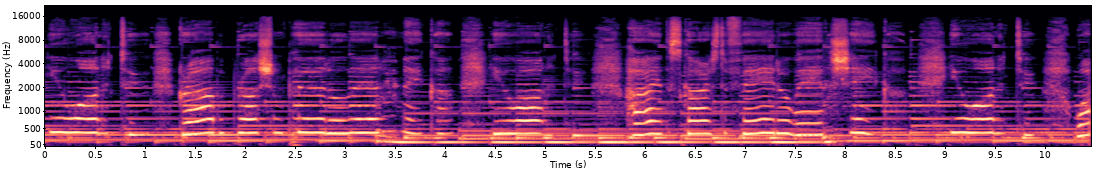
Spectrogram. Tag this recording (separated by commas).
Music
